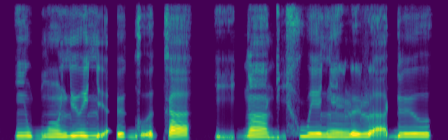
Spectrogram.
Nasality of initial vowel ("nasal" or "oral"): nasal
